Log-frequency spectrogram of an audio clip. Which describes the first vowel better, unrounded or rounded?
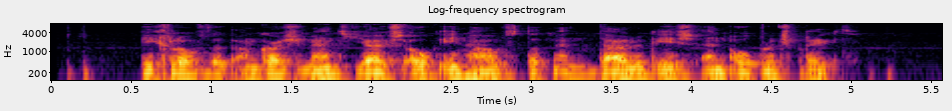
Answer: unrounded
